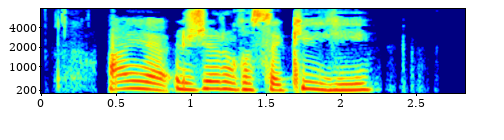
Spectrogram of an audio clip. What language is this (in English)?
Pashto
